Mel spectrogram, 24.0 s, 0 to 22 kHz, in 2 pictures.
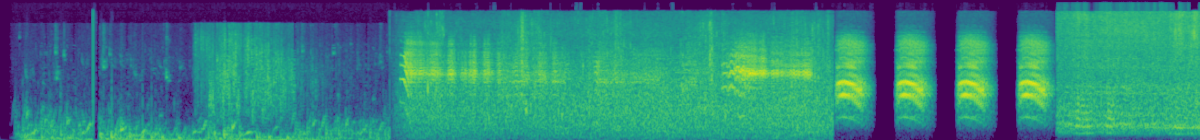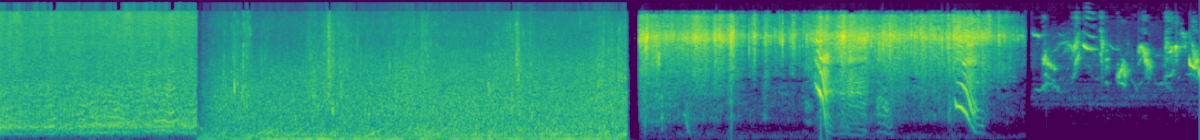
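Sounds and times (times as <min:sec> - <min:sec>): rising and falling animal calls: 0:04.0 - 0:10.6
animal buzzing: 0:10.6 - 0:14.0.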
